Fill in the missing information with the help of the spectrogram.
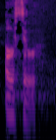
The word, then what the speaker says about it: Rthur: Those two make up a number of my earliest favorites on FA, plus another artist who goes by the name of R-T-H-U-R, Ruther? – Arthur, I think it's pronounced.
